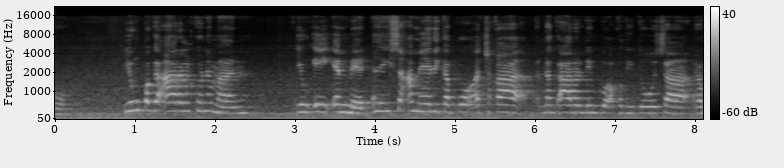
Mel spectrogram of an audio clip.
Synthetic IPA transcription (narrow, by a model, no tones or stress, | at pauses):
jʊŋpɐɡɐʔaːɾɐlko̞nɐman | jʊŋʔejʔɛmːɛd̪̚ʔɐjsɐʔɐmɛɾɪkɐpo̞ʔɐt̪̚t͡ʃɐka | nɐɡ̚ʔaːɾɐld̪ɪnpoʔɐko̞d̪iːt̪o̞sɐɾɐ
